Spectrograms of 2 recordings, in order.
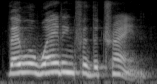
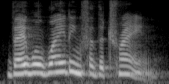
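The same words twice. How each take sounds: The two takes are said the same way.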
